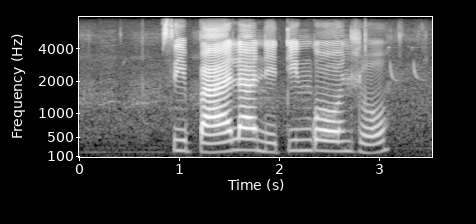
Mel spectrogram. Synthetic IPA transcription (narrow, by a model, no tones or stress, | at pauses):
sib̥ʱalanetʼiŋkʼɔːnd͡ɮʱɔ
